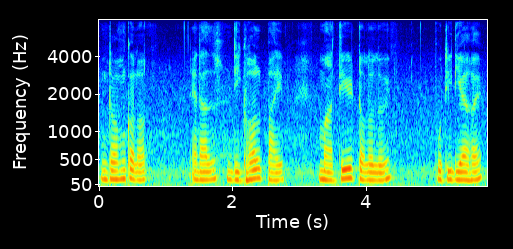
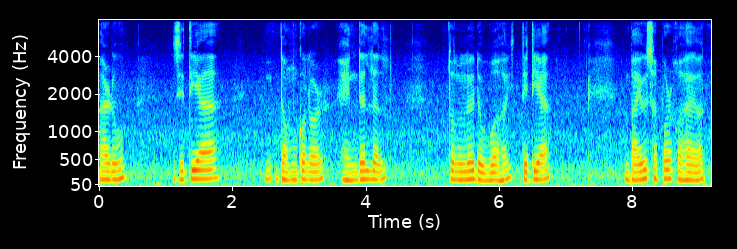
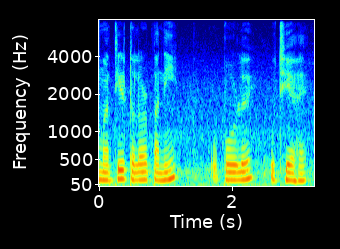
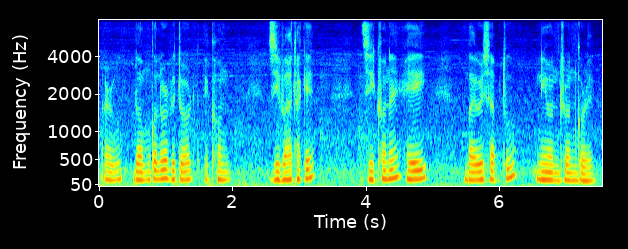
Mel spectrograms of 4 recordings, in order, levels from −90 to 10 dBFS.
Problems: none marked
